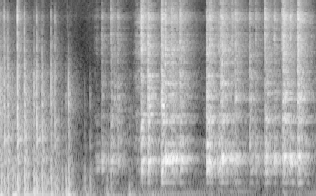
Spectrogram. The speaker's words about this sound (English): While that was very therapeutic, we have to stop banging these pans. It's not helping.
